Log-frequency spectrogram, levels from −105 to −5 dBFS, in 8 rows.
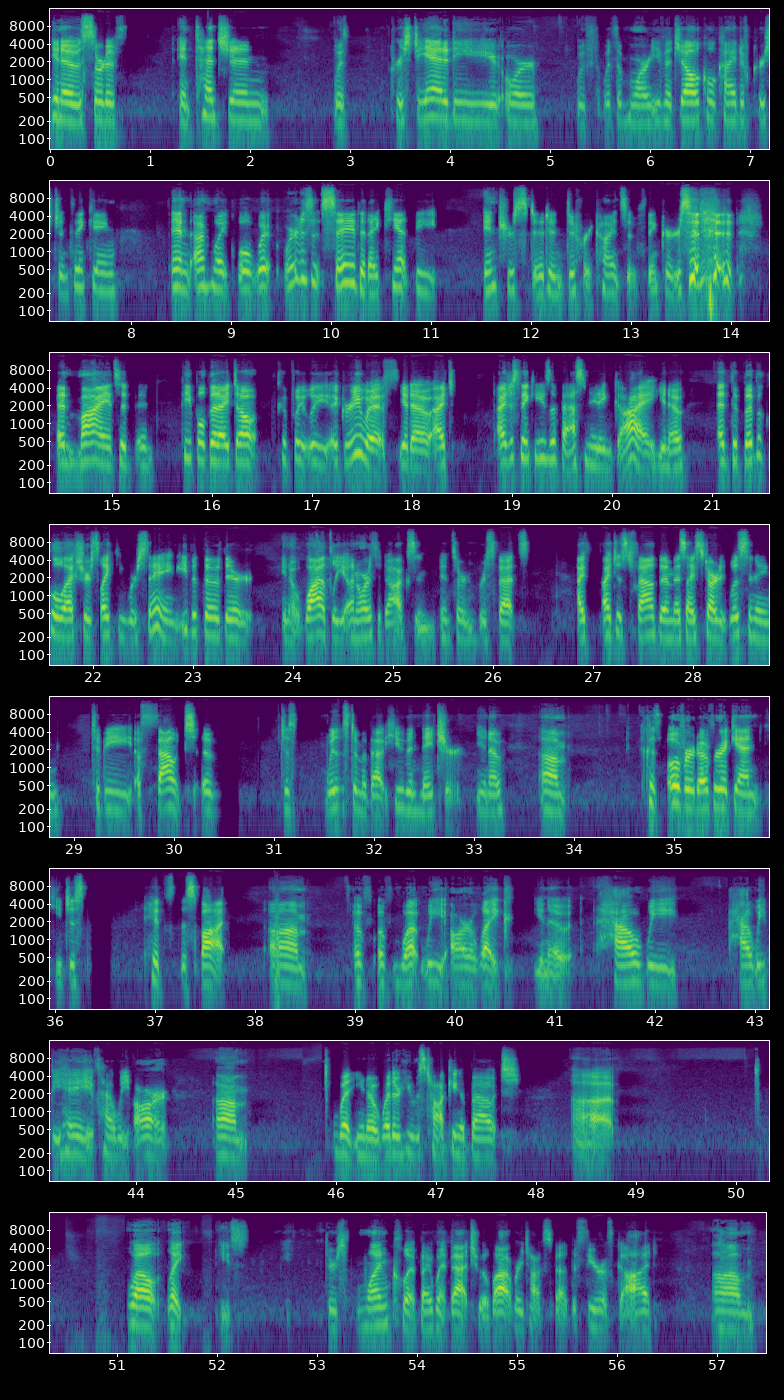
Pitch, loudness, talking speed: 220 Hz, -23 LUFS, 165 wpm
